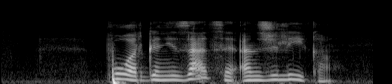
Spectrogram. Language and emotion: Russian, neutral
